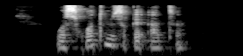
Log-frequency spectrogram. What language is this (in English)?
Adyghe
